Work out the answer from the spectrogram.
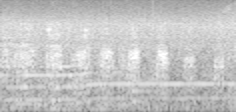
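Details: Canada geese flying across a sunny wetland reserve at RSPB Otmoor, Oxfordshire, in the late afternoon, honking in a string of nasal, two-toned honks about every quarter second, with a steady low hum behind.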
